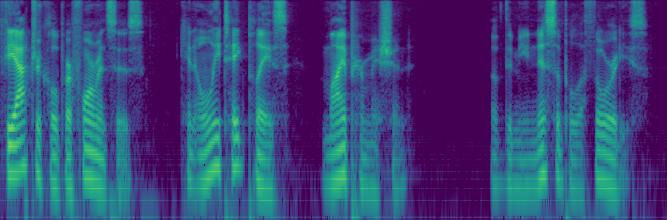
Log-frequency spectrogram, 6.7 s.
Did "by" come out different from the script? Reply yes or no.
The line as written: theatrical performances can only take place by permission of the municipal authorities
yes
